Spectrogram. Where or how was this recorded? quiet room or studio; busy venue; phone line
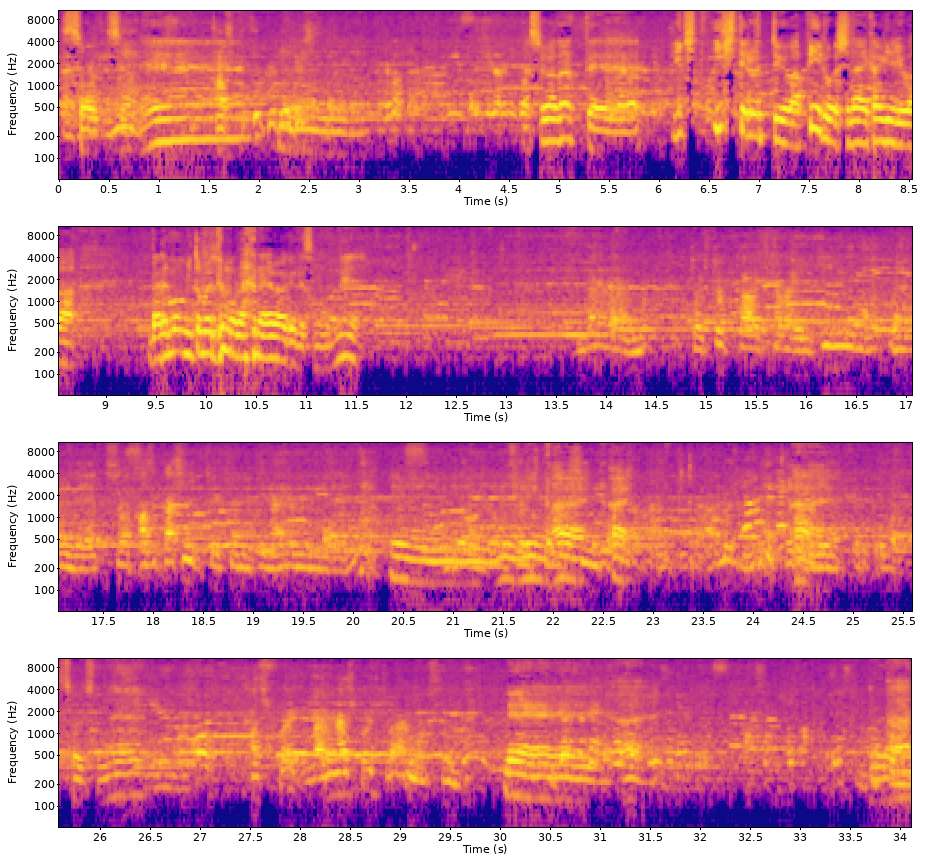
busy venue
